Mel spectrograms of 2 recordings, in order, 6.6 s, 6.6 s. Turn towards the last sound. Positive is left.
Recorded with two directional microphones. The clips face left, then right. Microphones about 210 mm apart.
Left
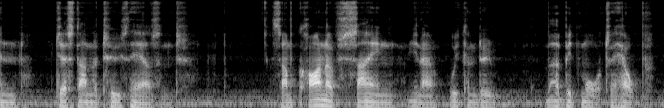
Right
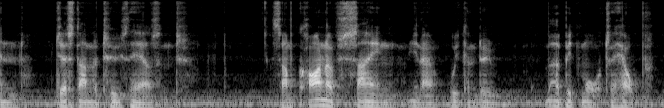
turn(degrees=35)  # may be behind; listen again after turning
